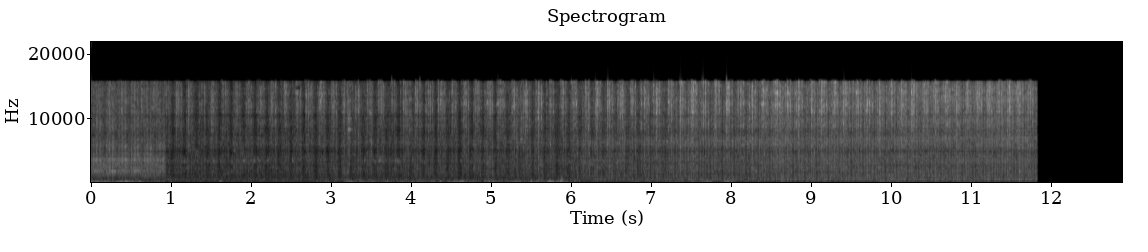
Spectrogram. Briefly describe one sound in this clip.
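A miniature steam traction engine chuffs steadily as it drives past.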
